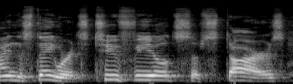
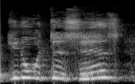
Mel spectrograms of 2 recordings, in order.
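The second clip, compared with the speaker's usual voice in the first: excited tease; 9 semitones higher than usual. Retold or imitated. Showing friends the plant.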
